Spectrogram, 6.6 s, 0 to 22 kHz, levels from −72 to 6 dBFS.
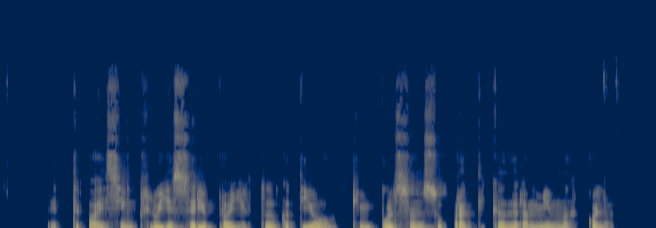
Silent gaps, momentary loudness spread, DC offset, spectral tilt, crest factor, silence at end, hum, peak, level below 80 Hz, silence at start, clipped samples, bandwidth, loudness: none; 8 LU; under 0.1%; -5 dB/octave; 20 dB; 0.45 s; none; -4 dBFS; -68 dBFS; 0.5 s; under 0.1%; 15.5 kHz; -24 LUFS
